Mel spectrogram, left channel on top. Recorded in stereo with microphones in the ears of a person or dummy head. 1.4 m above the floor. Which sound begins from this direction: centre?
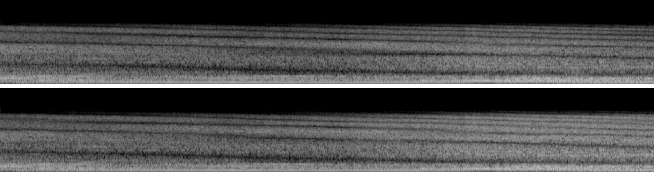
A lawn mower, at 0.0 s.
